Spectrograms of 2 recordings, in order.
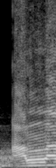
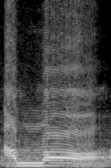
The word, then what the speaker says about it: আল্লাহ: মানে কি গু বলেন কি গুণাবলিতে বিশ্বাস আল্লাহর নাম আল্লাহ বলেন তো আল্লাহ নয় কিন্তু আল্লাহ হচ্ছে অশুদ্ধ শুদ্ধ হচ্ছে আল্লাহ বলার সময় মুখটা গোল হয়ে যাবে বলেন তো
